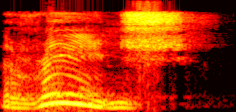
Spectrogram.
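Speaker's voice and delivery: "Arrange" with RANGE stressed; a-RRANGE, weight on the end of "Arrange"; stress on second syllable. Shown as a demonstration. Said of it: "So range is stressed".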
